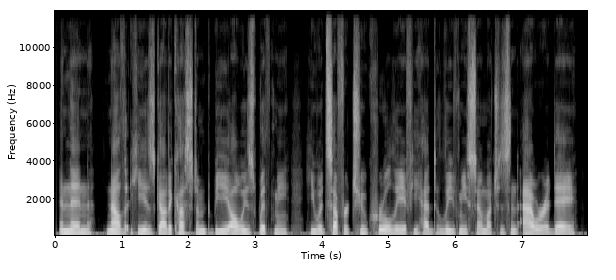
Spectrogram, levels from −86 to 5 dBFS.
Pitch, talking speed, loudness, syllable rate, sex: 145 Hz, 235 wpm, -19 LUFS, 5.2 syllables/s, male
